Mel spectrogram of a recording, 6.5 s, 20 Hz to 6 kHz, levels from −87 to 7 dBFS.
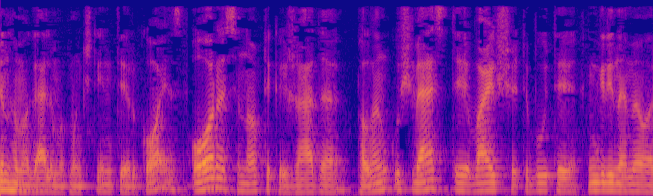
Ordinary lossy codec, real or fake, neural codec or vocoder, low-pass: MP3, 24 kbps; real; none; 5.4 kHz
